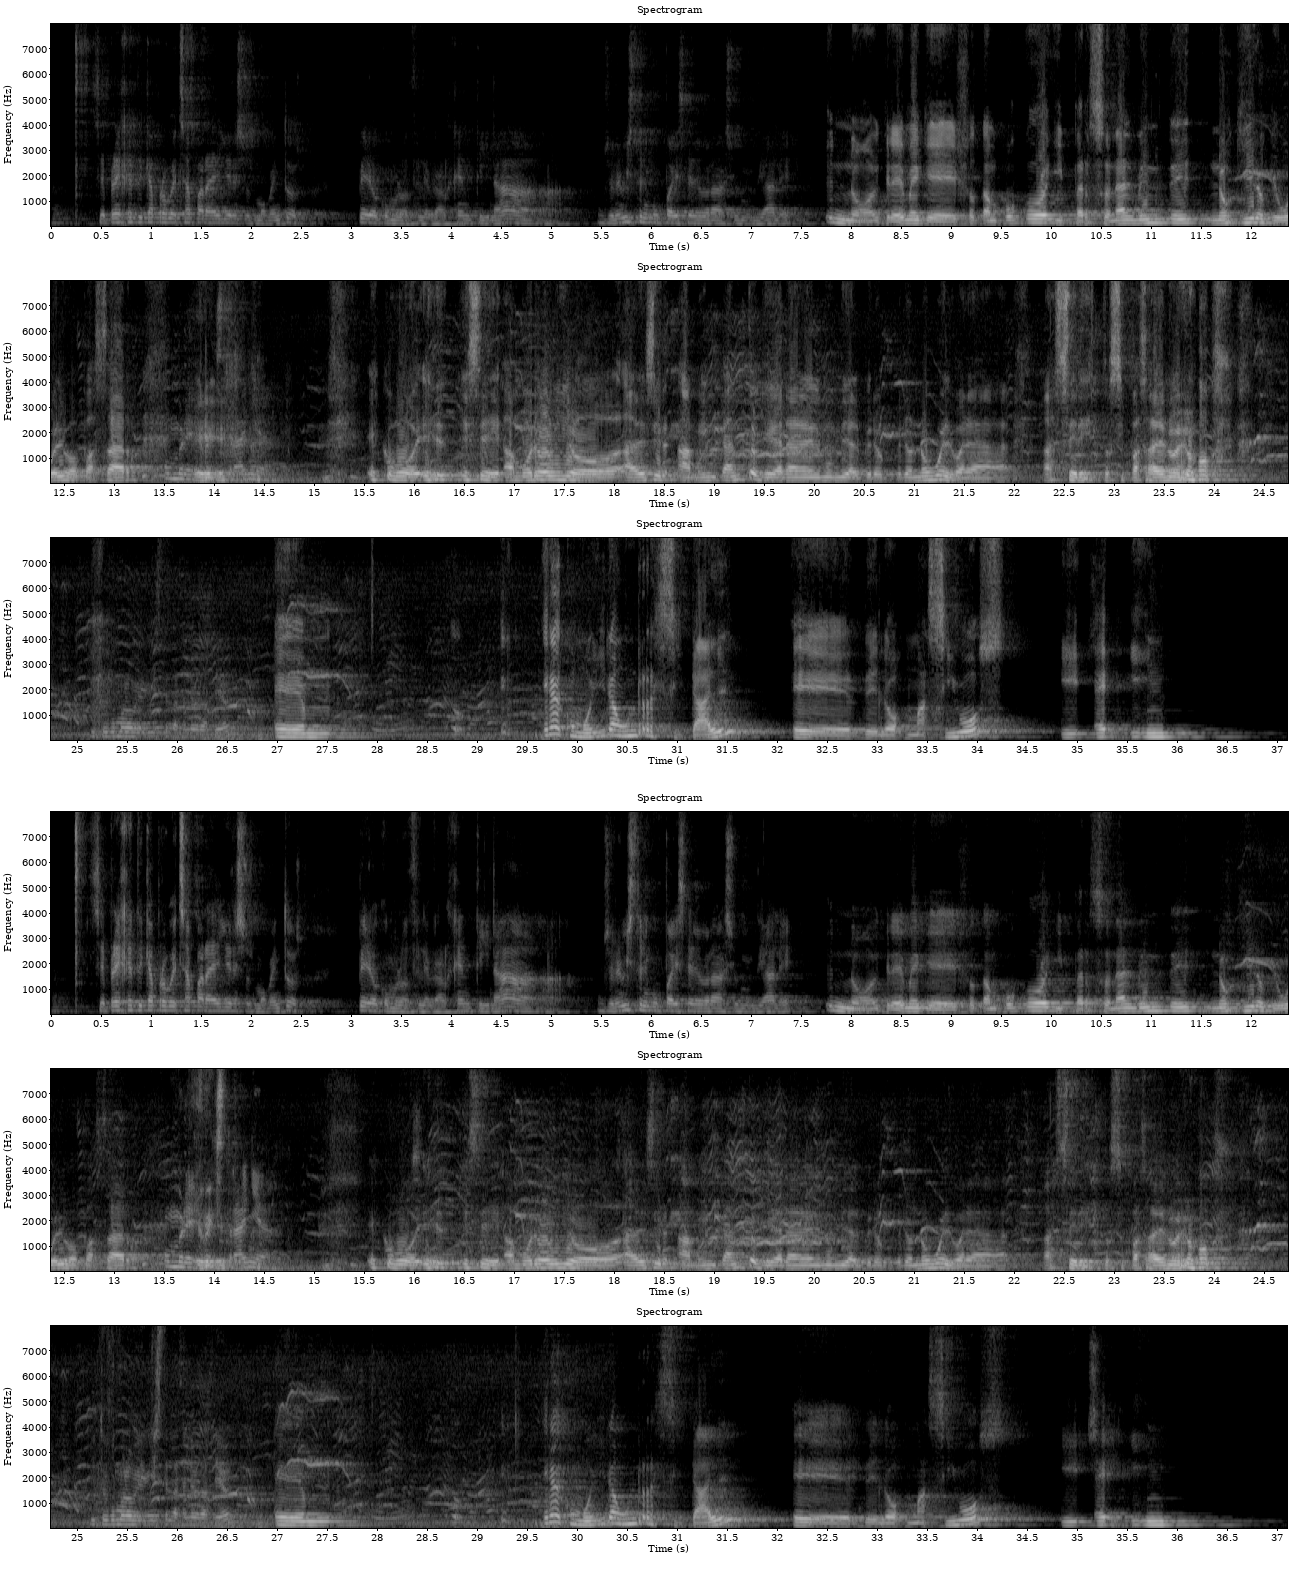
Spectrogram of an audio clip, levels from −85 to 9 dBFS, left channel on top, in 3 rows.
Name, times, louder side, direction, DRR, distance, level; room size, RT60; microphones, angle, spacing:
voice 1, 0.4-2.5 3.1-5.1 5.5-7.4 13.5-14.7 15.0-15.4 15.9-16.4 25.1-26.6 32.7-32.9 35.1-35.4, right 3 dB, 75° right, 12 dB, 1.6 m, -39 dB
voice 2, 7.7-14.2 15.1-24.4 25.2-25.3 27.0-27.6 28.7-28.9 29.2-29.3 29.7-31.6 32.2-34.2 34.8-36.0, left 2 dB, 55° left, 14 dB, 1.3 m, -27 dB
sound 1, 11.7-30.4, right 1 dB, 5° right, 2.5 m, -46 dB
25.5 x 24.0 x 8.2 m, 1.2 s
head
